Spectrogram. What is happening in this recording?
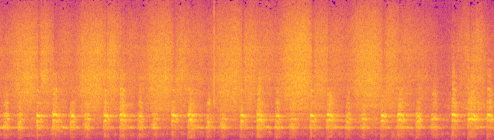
Rhythmic bursts of steam whistling and rhythmic hisses are occurring, and faint speech is present in the background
